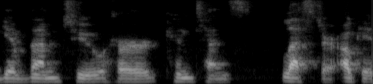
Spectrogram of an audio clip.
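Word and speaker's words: Leicester: either kathy is from lychester am i saying that right like lycaster lister i believe it's lester yeah okay is that how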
